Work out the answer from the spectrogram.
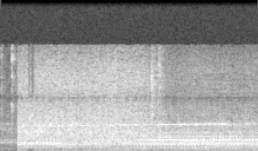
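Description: An engine revving high at a test facility gives a faint, sustained drone with a steady whining tone, setting in abruptly and holding at a fairly constant pitch throughout, with no talk.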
